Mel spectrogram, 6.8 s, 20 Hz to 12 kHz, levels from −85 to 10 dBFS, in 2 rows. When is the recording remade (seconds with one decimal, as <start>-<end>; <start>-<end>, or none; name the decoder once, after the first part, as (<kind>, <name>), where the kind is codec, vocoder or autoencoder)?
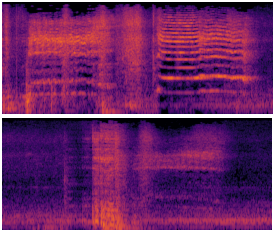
4.2-4.8 (codec, SNAC)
